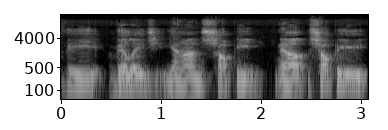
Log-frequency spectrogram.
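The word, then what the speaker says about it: Shoppe: Now, Shoppy is spelt with a double P-E, like the old-fashioned way, and I believe that's how you pronounce it.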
